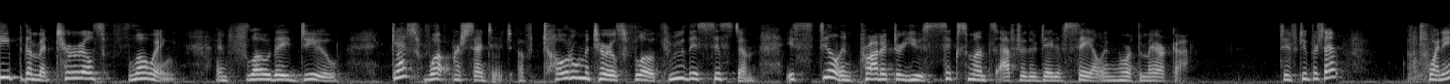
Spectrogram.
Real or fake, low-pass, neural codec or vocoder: fake; 7.2 kHz; codec, 24 kHz, 3 kbps, HILCodec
